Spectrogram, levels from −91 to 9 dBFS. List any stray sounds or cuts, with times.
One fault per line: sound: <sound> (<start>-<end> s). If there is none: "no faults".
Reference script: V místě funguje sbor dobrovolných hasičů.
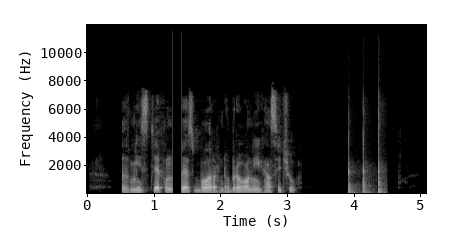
sound: dropout (1.3-1.4 s)
sound: thud (3.9-4.5 s)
